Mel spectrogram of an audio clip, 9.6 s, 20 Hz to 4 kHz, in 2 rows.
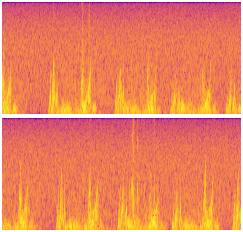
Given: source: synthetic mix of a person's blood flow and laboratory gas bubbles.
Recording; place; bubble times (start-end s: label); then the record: Doppler ultrasound of blood flow; precordium
7.31-7.53 s: bubbles
From the record:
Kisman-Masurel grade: 113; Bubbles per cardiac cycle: 1 to 2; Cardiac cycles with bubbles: 1 to 10%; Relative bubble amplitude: loud (0.450 to 0.775); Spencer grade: 1 (occasional bubble signal discernible with the cardiac motion signal, with majority of cardiac periods free of bubbles); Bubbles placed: only in the low amplitude regions of the cardiac cycle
